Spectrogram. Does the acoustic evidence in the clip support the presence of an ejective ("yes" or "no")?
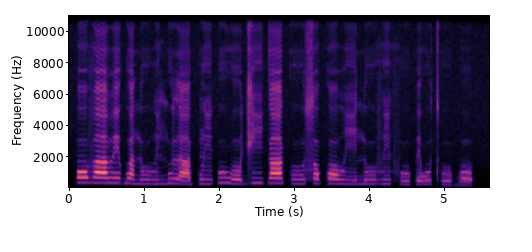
no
